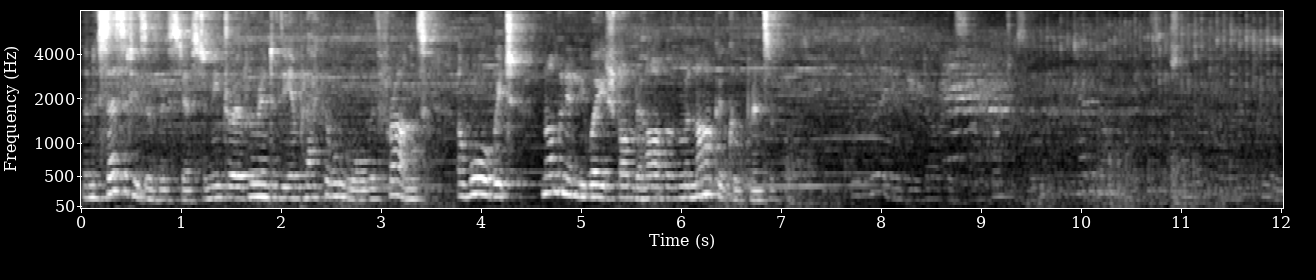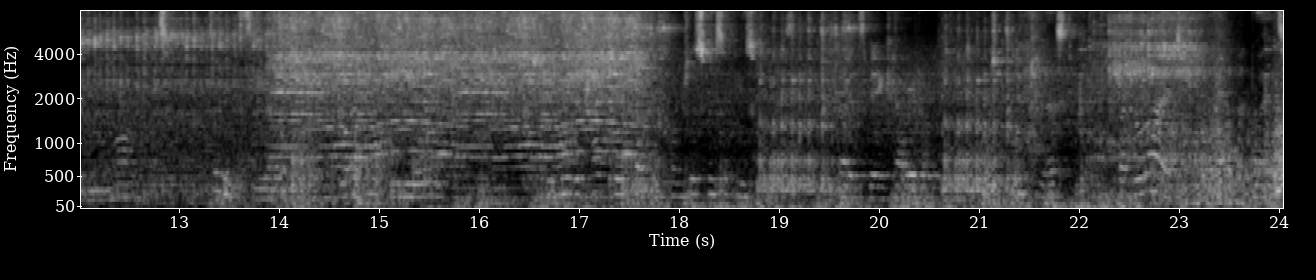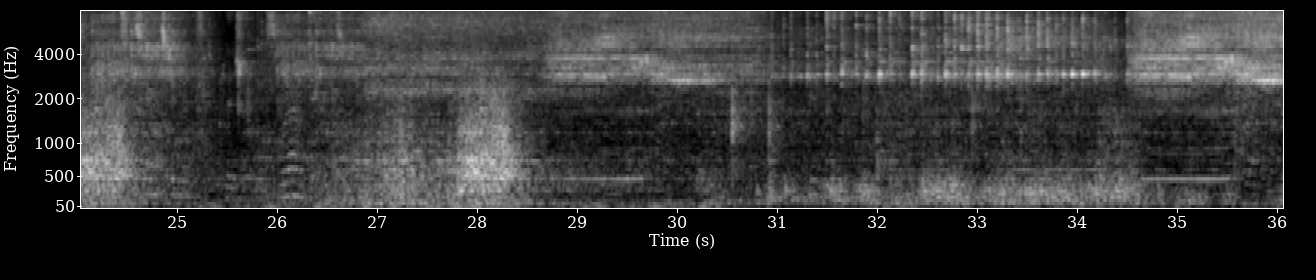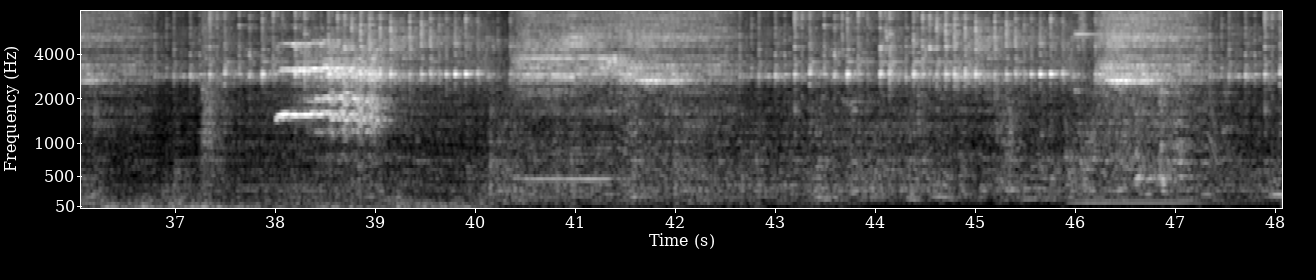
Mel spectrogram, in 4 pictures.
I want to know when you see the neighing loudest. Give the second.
38 s.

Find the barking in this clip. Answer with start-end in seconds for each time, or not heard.
45.9-47.8.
